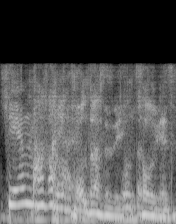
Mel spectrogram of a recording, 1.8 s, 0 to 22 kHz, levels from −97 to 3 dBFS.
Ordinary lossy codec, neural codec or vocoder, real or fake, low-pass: none; codec, 16 kHz, 4.8 kbps, FACodec; fake; none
